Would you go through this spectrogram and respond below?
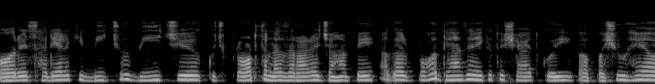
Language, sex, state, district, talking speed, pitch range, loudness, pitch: Hindi, female, Uttar Pradesh, Etah, 245 wpm, 185-205 Hz, -26 LUFS, 195 Hz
